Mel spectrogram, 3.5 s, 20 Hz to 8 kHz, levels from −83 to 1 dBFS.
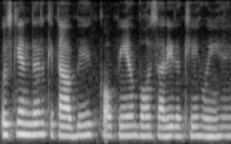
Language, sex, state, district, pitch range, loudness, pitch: Hindi, female, Uttar Pradesh, Lucknow, 195-220 Hz, -16 LUFS, 200 Hz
